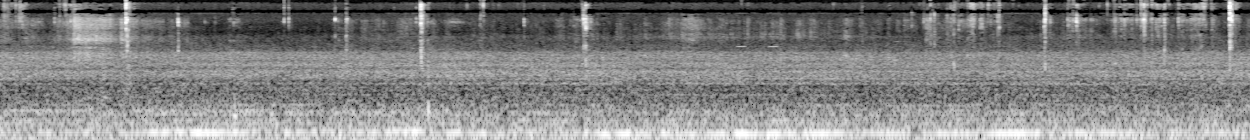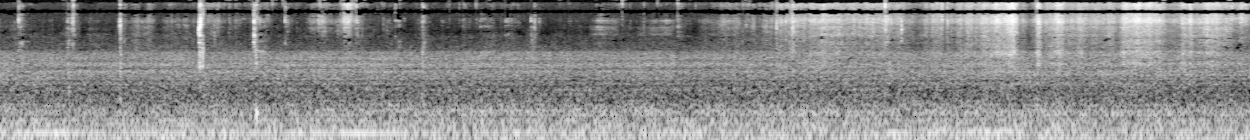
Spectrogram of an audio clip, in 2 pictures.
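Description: Steady low hum heard inside a parked car's cabin, typical of the engine idling with the climate fan running. Scattered small clicks and rustles of eating from a takeout container are heard over it.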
